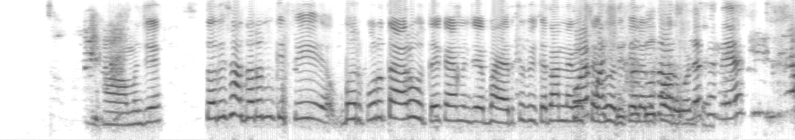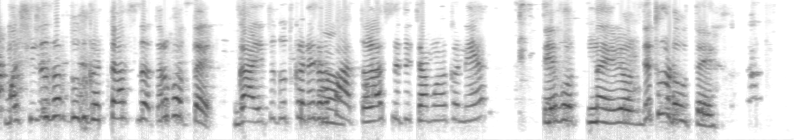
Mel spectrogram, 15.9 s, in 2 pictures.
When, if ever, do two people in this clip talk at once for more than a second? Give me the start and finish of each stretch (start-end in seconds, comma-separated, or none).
5.8-7.1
